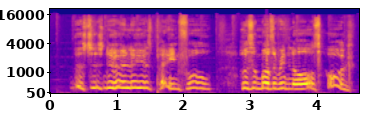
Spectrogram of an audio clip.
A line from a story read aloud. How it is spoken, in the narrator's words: In a weak voice, shouted up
